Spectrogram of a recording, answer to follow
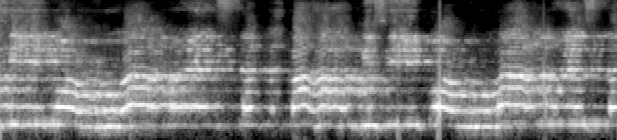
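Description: A high voice singing an Urdu devotional song, a slow melodic line of long held notes with slight wavering, broken by short breaths between phrases.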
